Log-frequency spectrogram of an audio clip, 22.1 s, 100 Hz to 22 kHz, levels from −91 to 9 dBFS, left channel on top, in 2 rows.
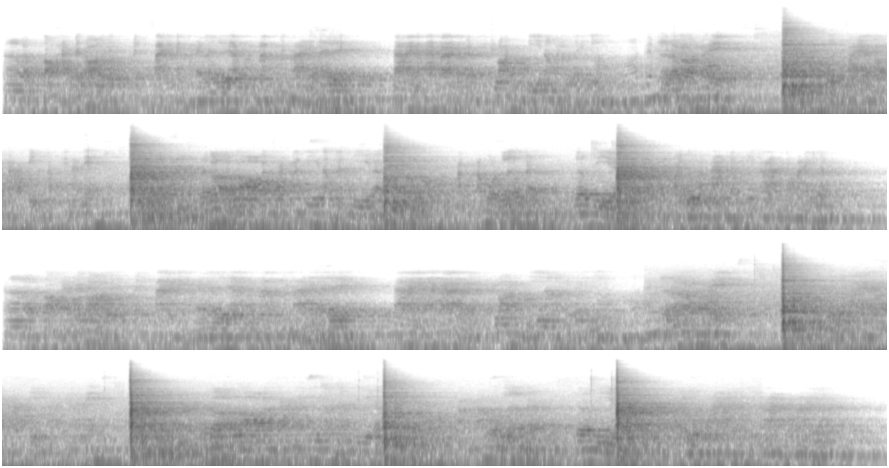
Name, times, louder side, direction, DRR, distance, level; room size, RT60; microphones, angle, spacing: voice 1, 0.0-4.3 4.9-7.5 8.2-9.1 9.7-12.3 12.7-17.8 18.2-21.4, left 1 dB, 70° left, -3 dB, 1.0 m, -43 dB
voice 2, 3.2-4.0 7.4-9.0 16.0-16.4 20.9-21.4, left 1 dB, 35° left, 1 dB, 0.6 m, -53 dB
sound 1, 8.0-20.6, right 3 dB, 60° right, 0.6 m, -39 dB
9.2 x 3.9 x 3.7 m, 2.8 s
head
